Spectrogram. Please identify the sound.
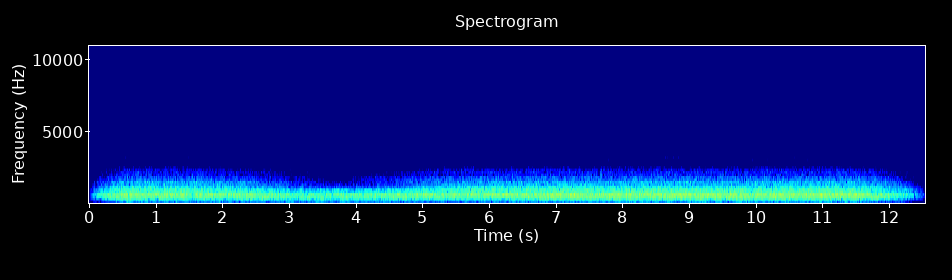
Wind sci-fi effect deserted land
White noise processed with TL Space.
